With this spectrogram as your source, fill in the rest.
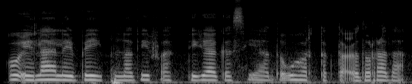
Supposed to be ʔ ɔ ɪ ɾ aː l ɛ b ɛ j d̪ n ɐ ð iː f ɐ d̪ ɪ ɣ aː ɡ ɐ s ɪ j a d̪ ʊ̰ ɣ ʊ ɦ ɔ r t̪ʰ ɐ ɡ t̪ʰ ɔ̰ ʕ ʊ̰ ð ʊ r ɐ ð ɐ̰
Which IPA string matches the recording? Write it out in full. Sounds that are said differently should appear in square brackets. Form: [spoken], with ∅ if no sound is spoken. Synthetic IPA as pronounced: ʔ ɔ ɪ [l] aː l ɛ b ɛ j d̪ n ɐ ð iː f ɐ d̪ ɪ ɣ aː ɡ ɐ s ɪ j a d̪ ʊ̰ ɣ ʊ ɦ ɔ r t̪ʰ ɐ ɡ t̪ʰ ɔ̰ ʕ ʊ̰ ð ʊ r ɐ ð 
